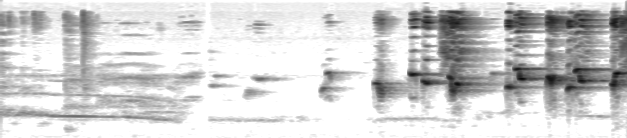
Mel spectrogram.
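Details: Yellow-vented bulbul after eating mealworms: a faint drawn-out low whistle, a pause, then a few scattered notes building into rapid bubbly chirping phrases with crisp high clicks during the last seconds.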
